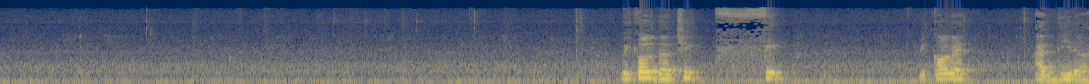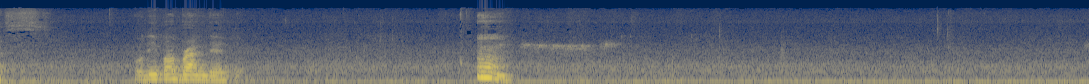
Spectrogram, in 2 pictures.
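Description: A woman chews food.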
